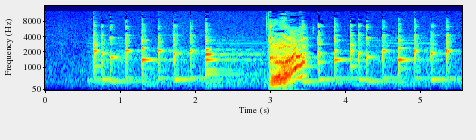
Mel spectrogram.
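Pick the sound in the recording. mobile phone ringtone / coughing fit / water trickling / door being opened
mobile phone ringtone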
